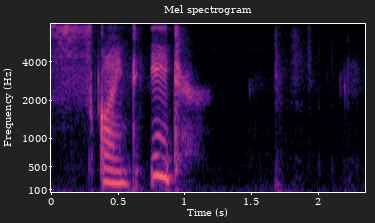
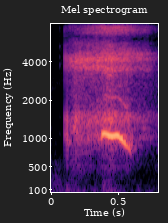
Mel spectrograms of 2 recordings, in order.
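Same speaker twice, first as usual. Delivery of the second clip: a shocked gasp, very high; sharp high gasp; 10 dB louder than usual. Acted. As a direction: gasp as the wolf falls. Reacting to the wolf falling.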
